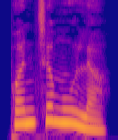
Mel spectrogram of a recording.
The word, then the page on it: ಪಂಚಾಮ್ಲ: pancāmla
